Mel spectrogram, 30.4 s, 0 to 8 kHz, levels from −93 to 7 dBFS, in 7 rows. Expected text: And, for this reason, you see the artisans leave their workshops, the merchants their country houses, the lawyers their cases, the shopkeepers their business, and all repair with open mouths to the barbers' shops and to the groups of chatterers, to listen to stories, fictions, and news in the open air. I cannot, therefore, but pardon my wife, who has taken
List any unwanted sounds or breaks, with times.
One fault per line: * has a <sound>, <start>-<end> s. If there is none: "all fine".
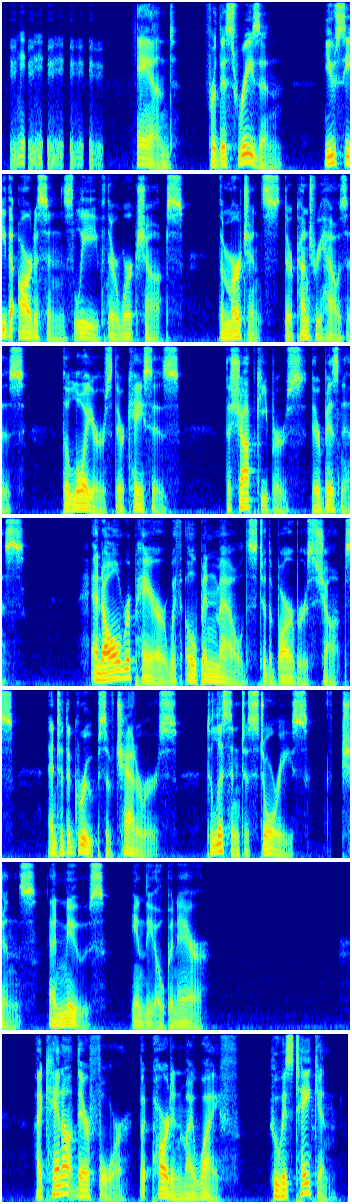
* has a laugh, 0.1-1.3 s
* has a dropout, 21.5-21.7 s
